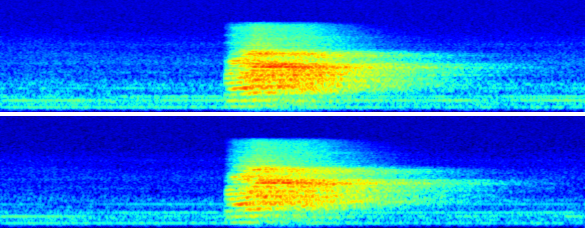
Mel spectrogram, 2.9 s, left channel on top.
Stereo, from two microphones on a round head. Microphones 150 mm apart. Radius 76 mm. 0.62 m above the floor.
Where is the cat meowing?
65° left (ahead or behind), 1.3 m.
